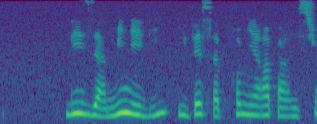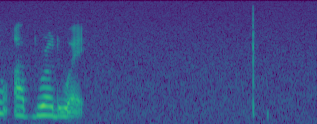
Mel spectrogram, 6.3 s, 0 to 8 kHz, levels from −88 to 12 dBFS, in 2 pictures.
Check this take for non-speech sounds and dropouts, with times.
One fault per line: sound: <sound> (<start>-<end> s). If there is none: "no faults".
no faults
